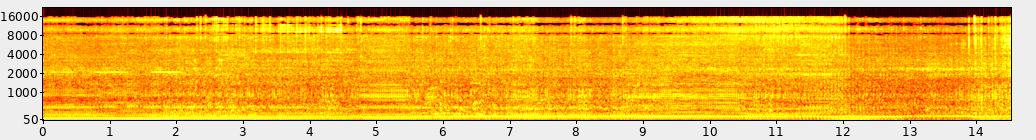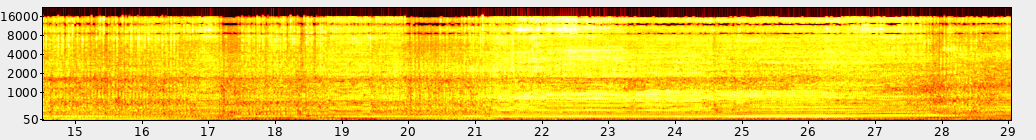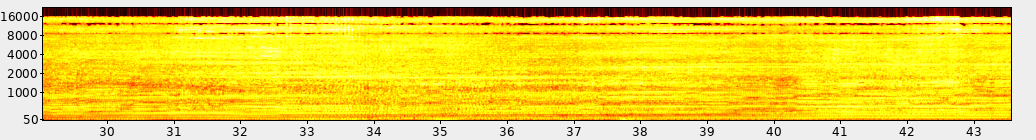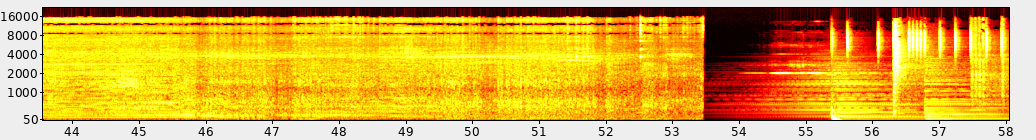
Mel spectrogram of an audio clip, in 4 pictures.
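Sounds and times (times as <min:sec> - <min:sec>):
toy truck engine sound: 0:00.0 - 0:53.5.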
